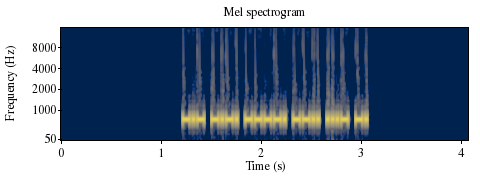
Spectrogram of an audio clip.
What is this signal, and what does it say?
Morse code, heard as a keyed tone, about 52 wpm, 700 Hz. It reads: KC9ZVN
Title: USA Call Signs - 6x Character Spacing - 50wpm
